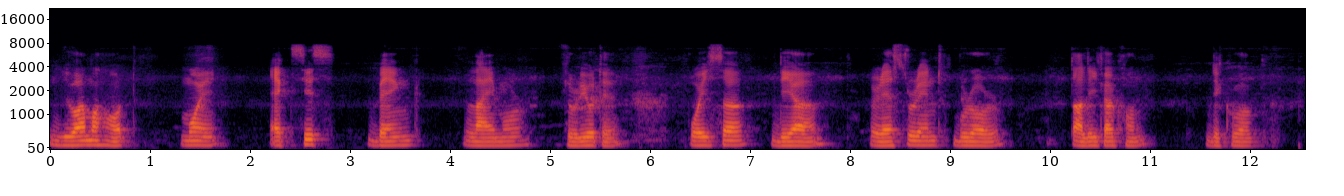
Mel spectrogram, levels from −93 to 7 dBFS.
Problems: background sounds at intervals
